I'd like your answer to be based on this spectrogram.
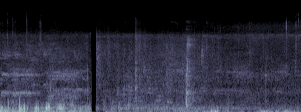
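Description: A small chicken crows outdoors, a loud, rough call in the first couple of seconds followed by fainter clucks and rustling over steady background noise.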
